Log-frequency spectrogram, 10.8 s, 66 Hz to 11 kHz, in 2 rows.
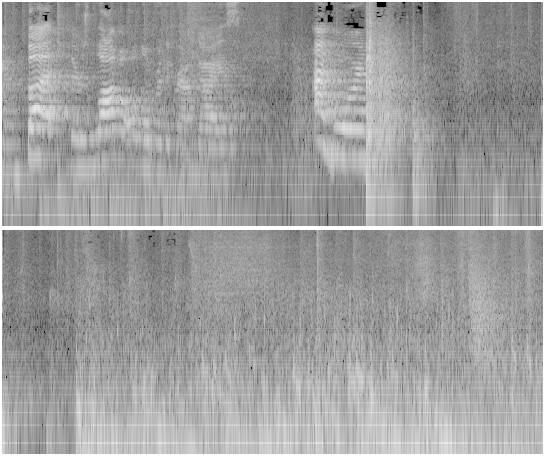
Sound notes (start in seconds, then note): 3.6 object hitting table; 6.0 bubbling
